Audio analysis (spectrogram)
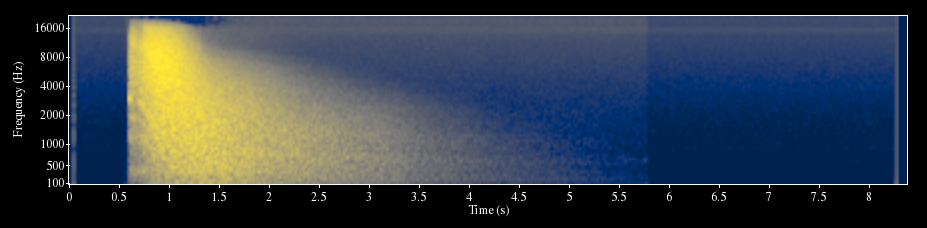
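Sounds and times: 
electronically generated descending crash: 0.6s - 4.0s.

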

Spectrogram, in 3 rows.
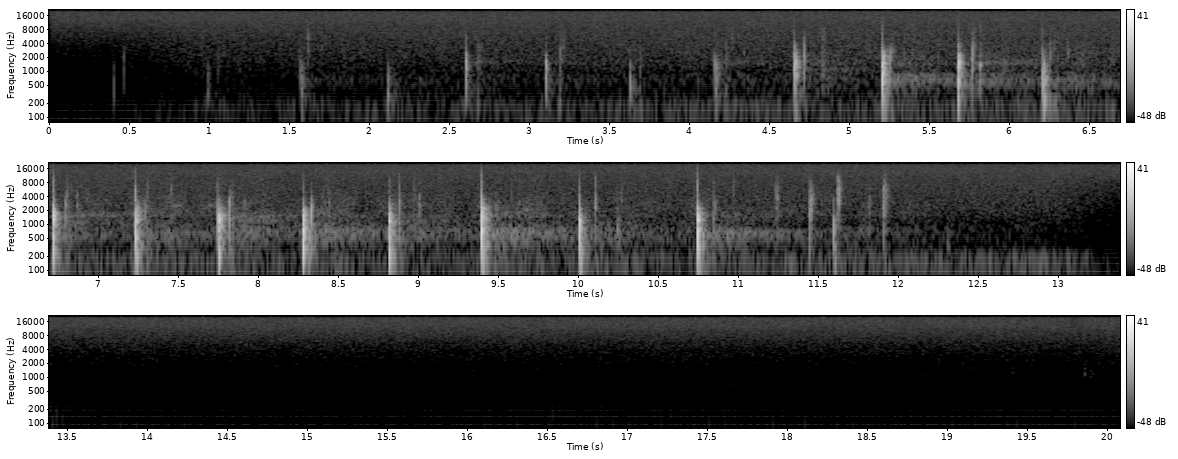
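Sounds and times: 
woman's footsteps walking on stone: 0.4s - 12.4s.

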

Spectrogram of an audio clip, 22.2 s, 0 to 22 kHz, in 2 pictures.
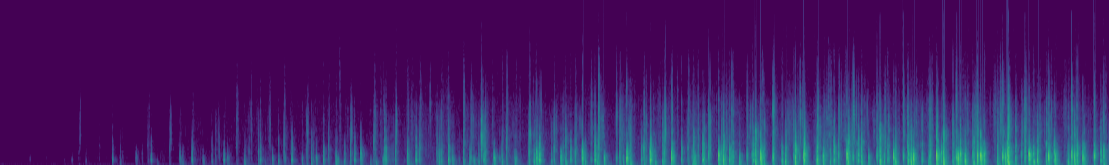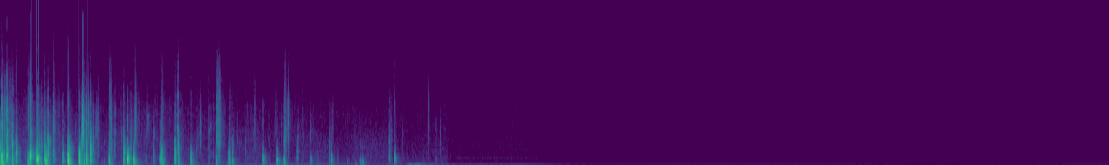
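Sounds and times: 
two men and two women running on pavement: 1.1s - 15.1s.

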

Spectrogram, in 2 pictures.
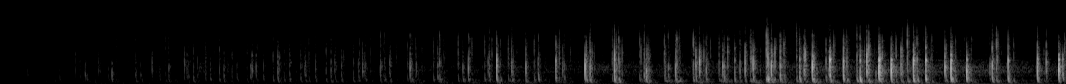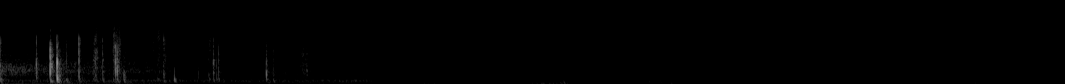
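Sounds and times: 
footsteps running on stone: 0.8s - 12.9s.

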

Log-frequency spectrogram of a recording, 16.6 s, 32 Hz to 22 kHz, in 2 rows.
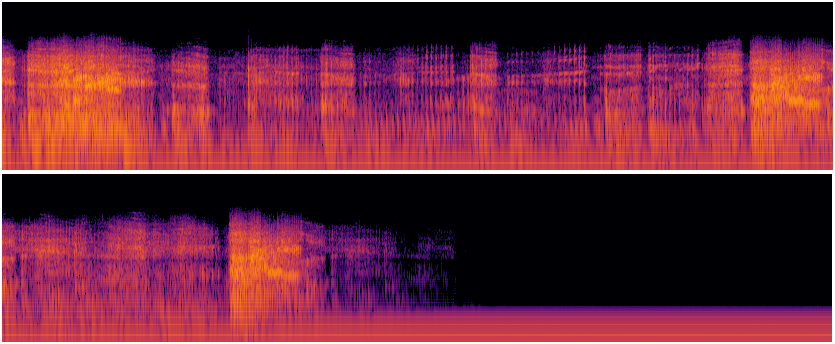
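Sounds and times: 
leopard in Africa growling with harsh rasping snarls: 0.0s - 12.2s.

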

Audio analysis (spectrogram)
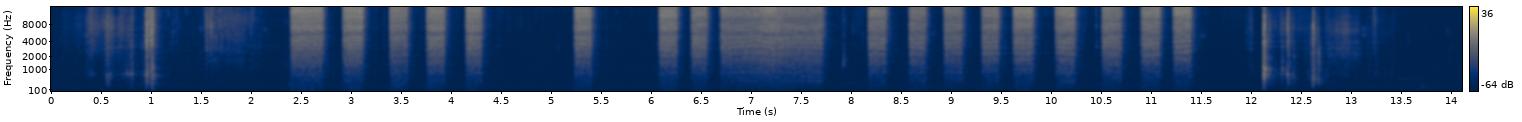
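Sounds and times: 
hairspray spraying in a bathroom: 2.4s - 4.4s, 5.2s - 5.4s, 6.1s - 11.4s.

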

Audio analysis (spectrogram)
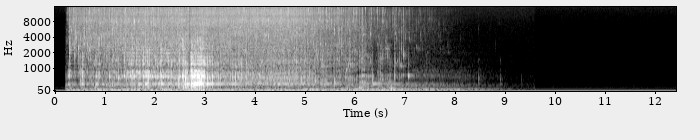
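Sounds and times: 
toilet flushing on a diesel train: 0.2s - 8.3s.

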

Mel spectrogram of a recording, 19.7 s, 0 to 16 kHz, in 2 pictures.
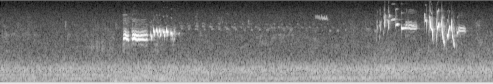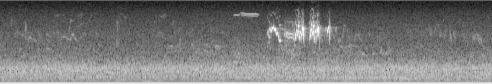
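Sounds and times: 
quiet steady background hiss: 0.0s - 19.7s
European robin song with high thin warbling phrases: 2.4s - 3.6s, 14.7s - 16.5s.

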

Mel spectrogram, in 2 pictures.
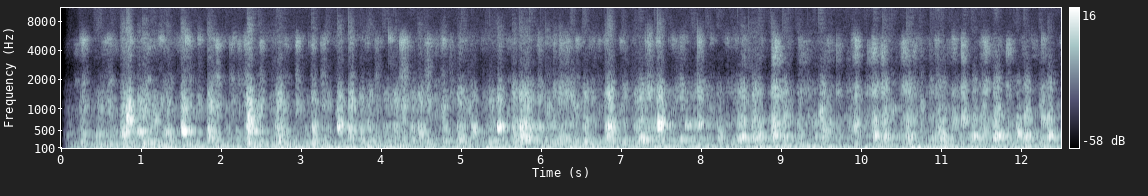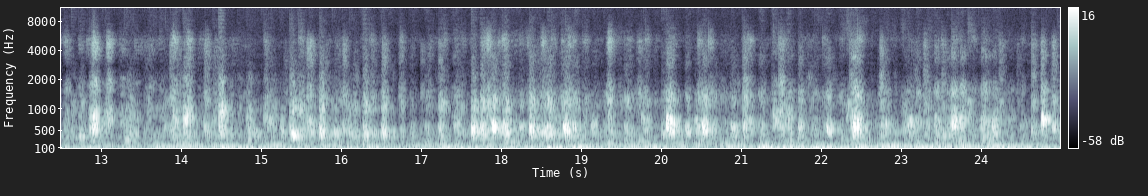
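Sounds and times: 
dark scary ambience: 0.3s - 24.9s.

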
